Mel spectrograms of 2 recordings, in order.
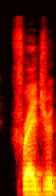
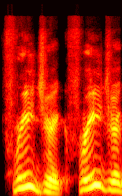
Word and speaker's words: Friedrich: Frederick Nietzsche. Nishu. I appreciate you giving the pronunciation. Friedrich, first off.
